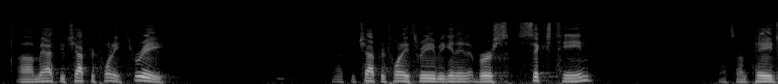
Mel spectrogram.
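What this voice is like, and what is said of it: Strained, fading voice. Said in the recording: “my voice just started to leave me this morning”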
